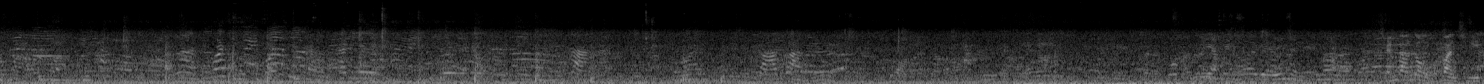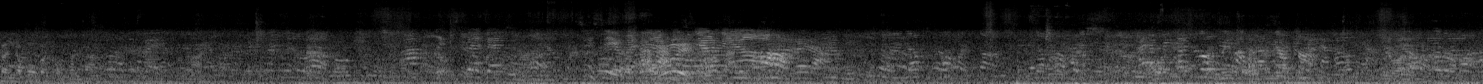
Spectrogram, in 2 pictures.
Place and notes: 南崁菜市場, Luzhu Dist. - Walking in the traditional market
Walking in the traditional market, traffic sound
Taoyuan City, Taiwan, 27 July 2017, 08:18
